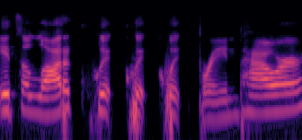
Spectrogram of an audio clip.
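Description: A woman with an ordinary speaking voice talks at medium pitch and a moderate pace, the sound dry and close with no echo. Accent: American. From New York City. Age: 20s. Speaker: makeup artist. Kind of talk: interview.

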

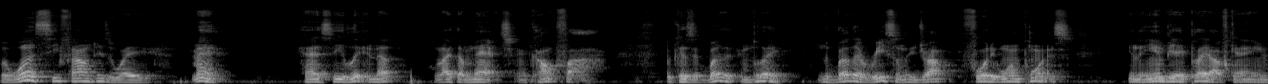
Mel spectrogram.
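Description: A man speaks at a fairly slow pace with vocal fry and very wide pitch swings. Audible room echo surrounds his voice. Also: medium pitch for a man. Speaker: sports podcast host. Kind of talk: solo podcast monologue. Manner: hesitant with frequent fillers.

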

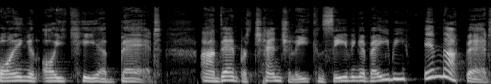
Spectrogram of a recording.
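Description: An Irish accent on a very clean recording with a silent background. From Ireland. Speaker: podcast host. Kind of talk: casual monologue.

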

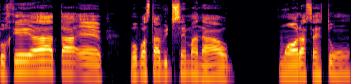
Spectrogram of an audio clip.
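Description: Recorded dry and close with no echo, a man speaks. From Brasília, Brazil. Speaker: stand-up comedian. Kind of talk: casual interview chat.

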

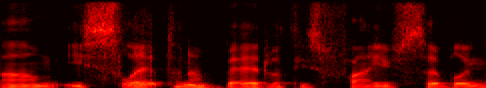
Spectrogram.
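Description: At a fairly slow pace, a man with a medium pitch speaks with a west coast Scottish accent. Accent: Scottish, west coast, fairly noticeable. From west coast of Scotland. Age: 20s. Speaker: podcaster and former apprentice consultant. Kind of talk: interview, telling life story. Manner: articulate, warm, animated.

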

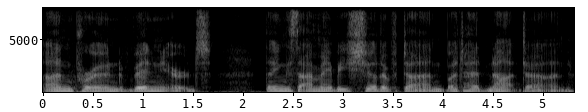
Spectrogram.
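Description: With an American accent, a woman speaks very slowly in a very deep, low pitch, her vocal fry audible and her intonation fairly even. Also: very clean recording, silent background. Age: 80s+. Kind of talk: interview, reading aloud scripture and article. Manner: hesitant, halting with fillers.

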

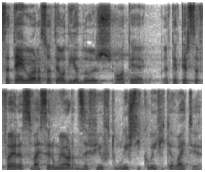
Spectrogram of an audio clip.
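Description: A man speaks very fast at medium pitch. His pitch varies in an ordinary way. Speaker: football podcast host. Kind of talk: casual chat.

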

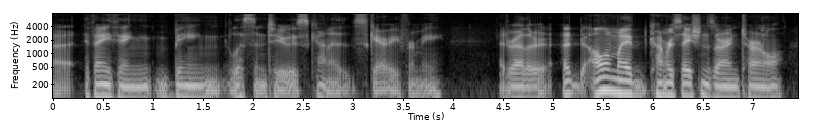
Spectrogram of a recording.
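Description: This man's voice sits very deep and low, with a bright, sharp tone, vocal fry and lively intonation, recorded very cleanly against a silent background. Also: moderate pace. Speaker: musician and sound engineer. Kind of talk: casual chat.

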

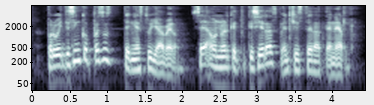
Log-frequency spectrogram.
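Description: With a dark, mellow tone, a man talks at a moderate pace against a quiet background. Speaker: podcast host. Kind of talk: casual monologue.

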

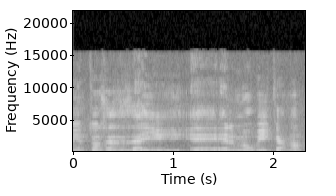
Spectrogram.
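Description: Noticeable background noise sits under audible room echo here. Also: man. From Mexico, Apatzingán, Michoacán. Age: 30s. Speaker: actor and comedian. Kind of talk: casual chat.

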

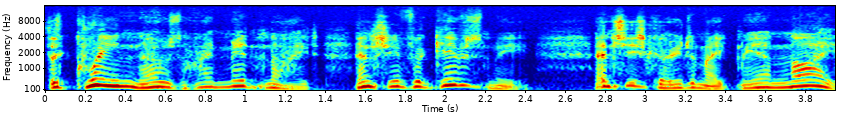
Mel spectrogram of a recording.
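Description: At a moderate pace, a put-on character voice with a slightly husky edge makes big pitch swings. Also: man, high pitch for a man.

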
